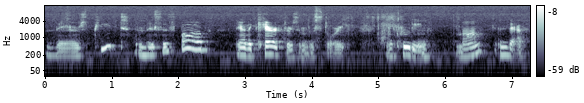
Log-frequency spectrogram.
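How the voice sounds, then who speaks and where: A woman preschool teacher reading a picture book aloud to young children in a patient, teacherly way, pausing to ask simple questions. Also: mid-range voice, animated, gravelly, lo-fi sound, background noise.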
